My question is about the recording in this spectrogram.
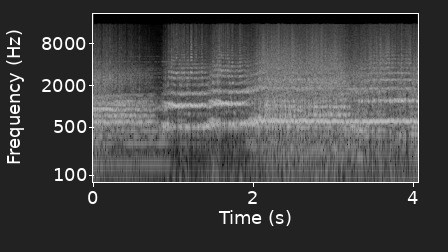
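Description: Church choir singing a hymn of thanksgiving, breaking briefly about a second in, then holding one long note through the second half.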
